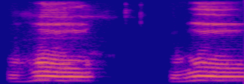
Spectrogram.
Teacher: ওয়াও পেশ উ হ্যাঁ, ঠোঁট না লাগে, হ্যাঁ, ঠোঁট না লাগে, ঠোঁট লাগলে বা হয়ে যাবে।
